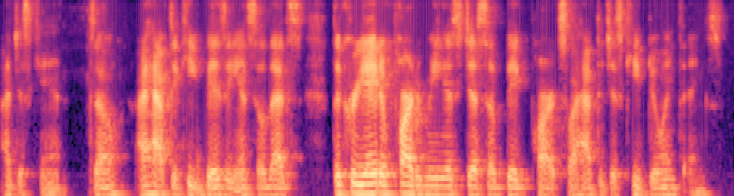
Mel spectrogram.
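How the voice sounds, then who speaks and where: Deep-voiced middle-aged woman, chatty guest. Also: flat delivery, normal speed. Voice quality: deep low voice. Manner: easygoing, chatty, laughs often. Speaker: guest singer. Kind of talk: casual radio interview chat.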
